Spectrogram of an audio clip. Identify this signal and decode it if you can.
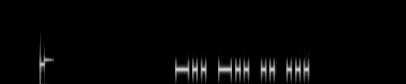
Morse code, heard as a keyed tone, about 28 wpm, 700 Hz. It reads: DDIS
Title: Four Challenging Letter-Number Combinations 28wpm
